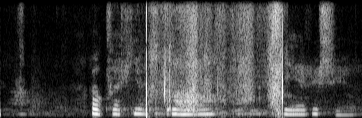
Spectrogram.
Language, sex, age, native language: Icelandic, female, 9, Icelandic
